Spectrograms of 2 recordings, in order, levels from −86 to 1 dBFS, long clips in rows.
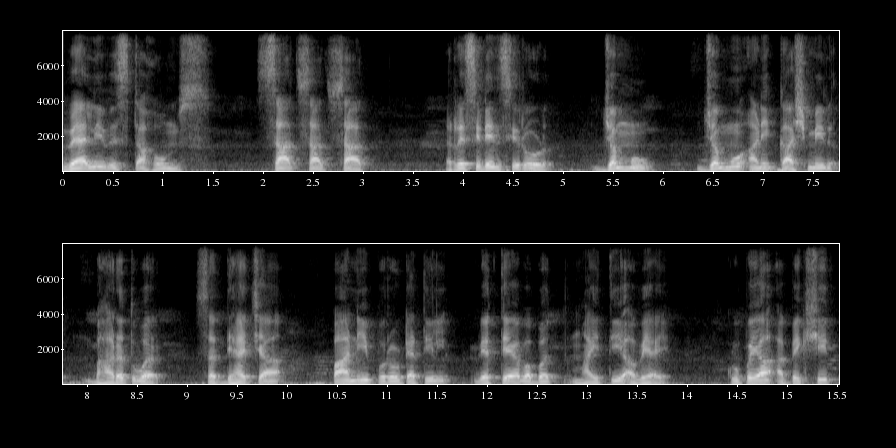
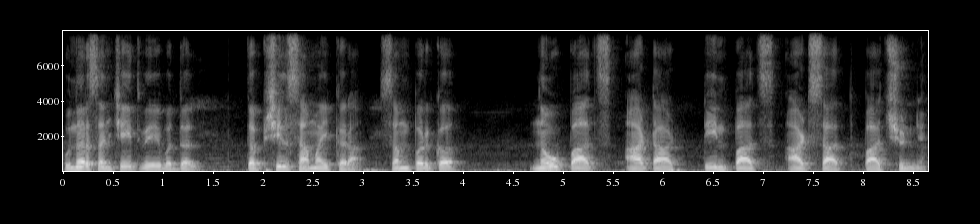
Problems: constant background noise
